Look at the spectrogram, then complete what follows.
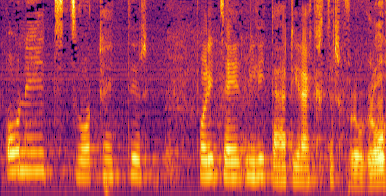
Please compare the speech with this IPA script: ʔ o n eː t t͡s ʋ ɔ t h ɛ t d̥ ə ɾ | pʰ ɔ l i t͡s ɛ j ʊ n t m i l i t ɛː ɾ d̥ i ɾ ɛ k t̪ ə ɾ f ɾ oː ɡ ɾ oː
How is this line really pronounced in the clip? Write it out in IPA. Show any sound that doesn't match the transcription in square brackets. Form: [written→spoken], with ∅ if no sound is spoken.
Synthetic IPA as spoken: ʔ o n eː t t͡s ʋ ɔ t h ɛ t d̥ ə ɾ | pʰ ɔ l i t͡s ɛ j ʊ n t m i l i t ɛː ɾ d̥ i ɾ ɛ k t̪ ə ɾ f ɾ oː ɡ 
